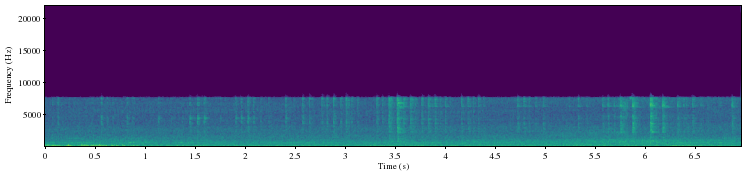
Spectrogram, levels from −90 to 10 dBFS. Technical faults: none

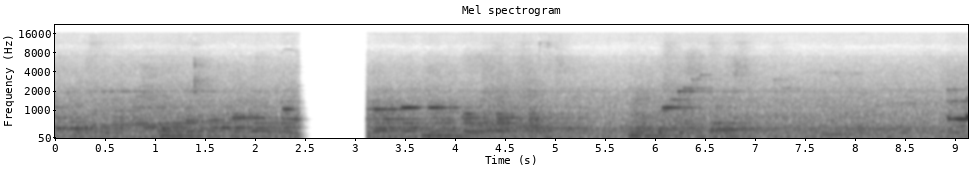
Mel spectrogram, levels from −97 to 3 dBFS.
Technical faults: call audio freeze; jitter buffer speed-up

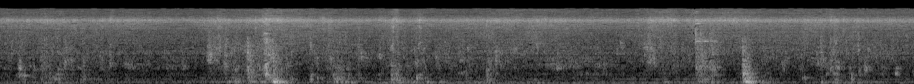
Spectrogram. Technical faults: Vorbis compression

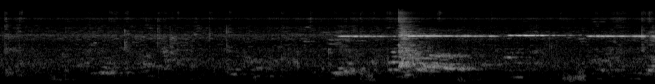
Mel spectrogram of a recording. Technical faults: noise suppressor applied to music or sounds; sound cut by the noise suppressor

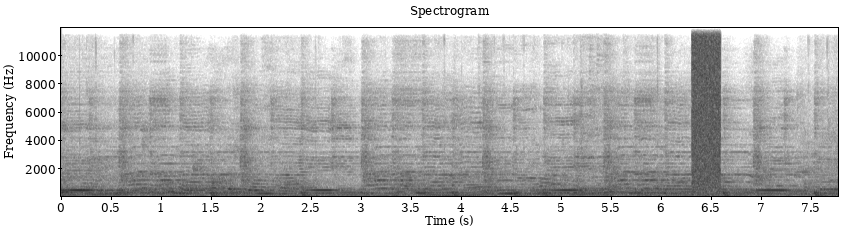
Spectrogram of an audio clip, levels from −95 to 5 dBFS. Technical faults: file tags played as audio

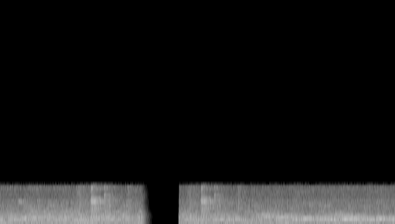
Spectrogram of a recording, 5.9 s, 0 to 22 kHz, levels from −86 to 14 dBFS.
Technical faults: doubled audio track; call audio freeze

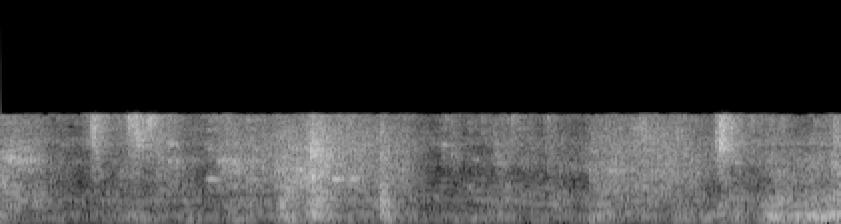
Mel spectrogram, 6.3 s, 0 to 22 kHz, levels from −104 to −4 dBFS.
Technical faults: AAC compression

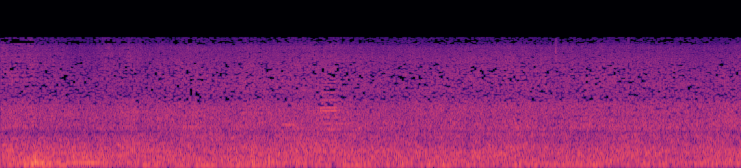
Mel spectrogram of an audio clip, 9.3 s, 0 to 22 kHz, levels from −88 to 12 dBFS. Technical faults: Vorbis compression

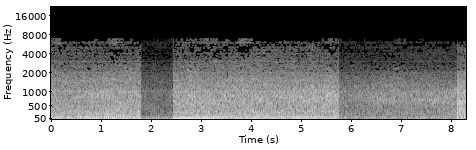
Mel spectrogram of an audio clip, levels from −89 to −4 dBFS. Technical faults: AAC compression; sudden gain jump

